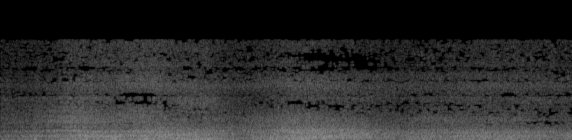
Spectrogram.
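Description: Water washing at the shore in slow swells, mixed with wind rushing on the microphone.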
